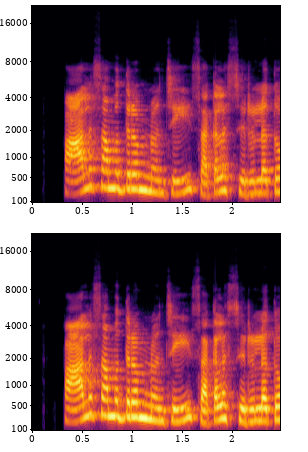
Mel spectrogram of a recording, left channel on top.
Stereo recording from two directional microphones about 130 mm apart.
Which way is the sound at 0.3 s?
35° right (ahead or behind).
